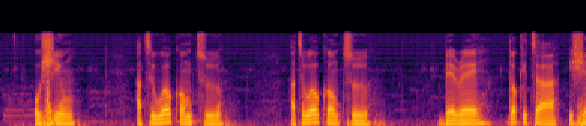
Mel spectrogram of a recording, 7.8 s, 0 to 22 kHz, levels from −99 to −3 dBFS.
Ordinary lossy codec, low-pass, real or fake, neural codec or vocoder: none; 7.2 kHz; real; none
